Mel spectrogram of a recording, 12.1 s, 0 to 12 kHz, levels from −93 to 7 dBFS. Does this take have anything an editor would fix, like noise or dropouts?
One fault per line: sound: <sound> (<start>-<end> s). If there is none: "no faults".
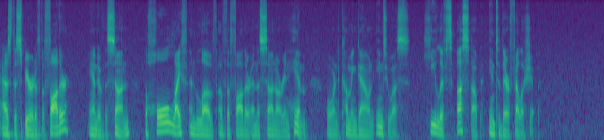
no faults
